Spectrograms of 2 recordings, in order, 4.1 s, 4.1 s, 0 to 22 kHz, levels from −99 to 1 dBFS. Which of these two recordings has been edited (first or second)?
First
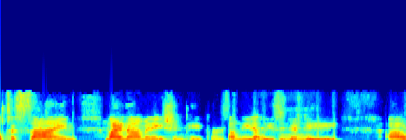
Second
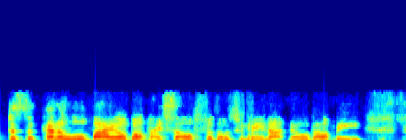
second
